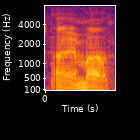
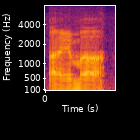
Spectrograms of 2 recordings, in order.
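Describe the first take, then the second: No difference in how they are said.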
